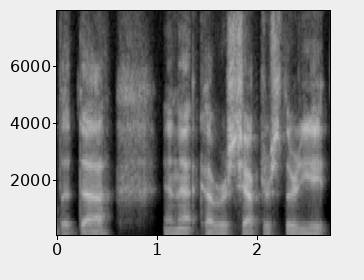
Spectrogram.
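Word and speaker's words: 德: It's still pronounced da, but it's just a prior way of transliterating from Chinese into English.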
